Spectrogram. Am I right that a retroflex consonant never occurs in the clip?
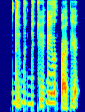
yes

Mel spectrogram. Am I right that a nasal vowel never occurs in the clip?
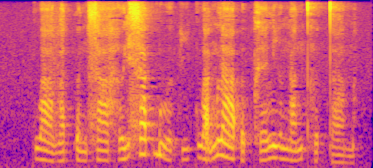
yes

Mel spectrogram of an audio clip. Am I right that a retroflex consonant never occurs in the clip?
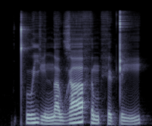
no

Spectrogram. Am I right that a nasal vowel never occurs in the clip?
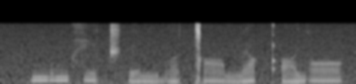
yes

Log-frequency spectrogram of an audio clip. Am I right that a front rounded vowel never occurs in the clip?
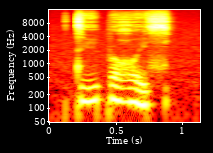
yes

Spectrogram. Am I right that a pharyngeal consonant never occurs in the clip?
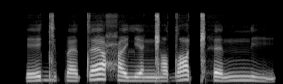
no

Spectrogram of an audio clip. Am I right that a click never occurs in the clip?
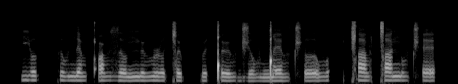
no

